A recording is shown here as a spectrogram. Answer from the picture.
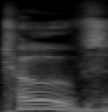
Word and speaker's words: toves: how to pronounce slithy toves. The I in slithy is long, as in writhe, and toves is pronounced so as to rhyme with groves.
